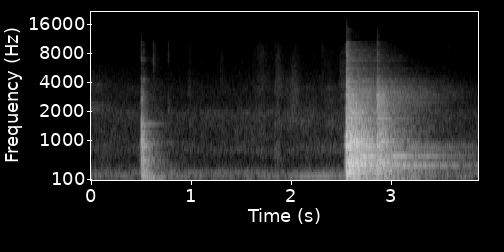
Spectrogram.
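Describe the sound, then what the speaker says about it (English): A breaker bar loosens the crank pulley bolt on a Land Rover Discovery II. A sharp metallic knock sounds first, then a loud ringing clank decays with a metallic tail, close up and alone. "I'll loosen the bolt on the crank pulley."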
